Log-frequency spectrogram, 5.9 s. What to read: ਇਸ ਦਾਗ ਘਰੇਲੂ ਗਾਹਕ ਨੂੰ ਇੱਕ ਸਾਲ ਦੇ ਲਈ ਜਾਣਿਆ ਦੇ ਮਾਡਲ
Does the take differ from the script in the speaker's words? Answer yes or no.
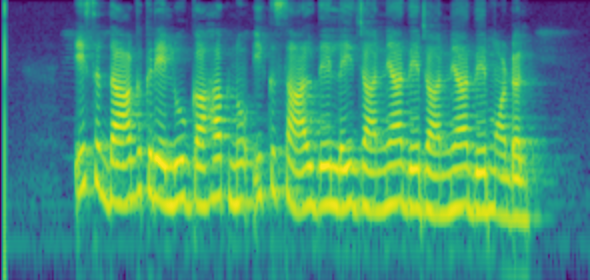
yes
